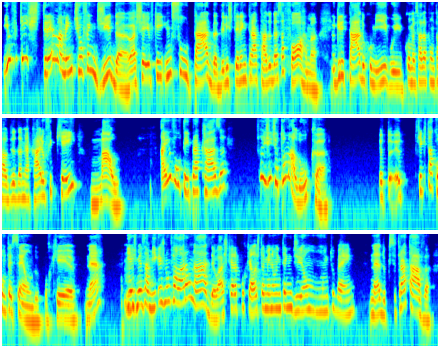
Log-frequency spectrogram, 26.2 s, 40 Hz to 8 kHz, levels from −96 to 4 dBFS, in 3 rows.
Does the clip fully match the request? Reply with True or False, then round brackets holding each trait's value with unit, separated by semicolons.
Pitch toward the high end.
True (210 Hz)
